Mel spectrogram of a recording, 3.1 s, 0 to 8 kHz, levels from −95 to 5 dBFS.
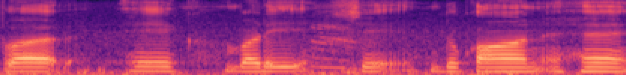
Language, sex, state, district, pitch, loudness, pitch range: Hindi, male, Haryana, Charkhi Dadri, 170 Hz, -18 LUFS, 170-175 Hz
